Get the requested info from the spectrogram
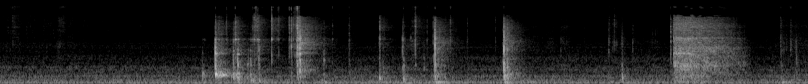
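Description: Hard plastic clicks and knocks as the lid and the LINKChef hand-blender motor unit are fitted onto a mini chopper bowl, scattered over a few seconds. Near the end comes a louder rush of noise about a second long that fades away.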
